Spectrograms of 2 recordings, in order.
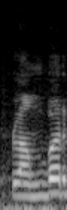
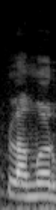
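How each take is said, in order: First: A b sound is heard after the m. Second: No b sound is heard after the m. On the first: The speaker calls it wrong. "इसे प्लम्बर नहीं बोलते" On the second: The speaker calls it right. "प्लमर बोलते हो"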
